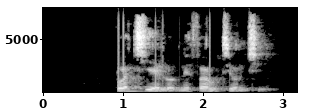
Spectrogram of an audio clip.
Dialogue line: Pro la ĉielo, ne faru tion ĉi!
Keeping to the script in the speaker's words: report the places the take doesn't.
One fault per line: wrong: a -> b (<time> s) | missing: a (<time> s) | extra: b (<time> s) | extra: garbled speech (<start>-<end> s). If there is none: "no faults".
no faults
